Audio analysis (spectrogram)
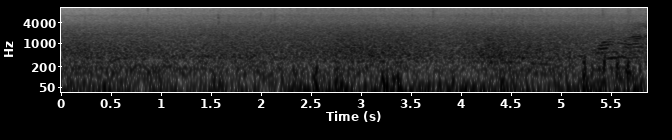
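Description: Heavy rain pouring steadily onto an open-sided shelter with no walls during windy, stormy weather, a dense continuous wash of drops drumming close by, with faint voices in the background.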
